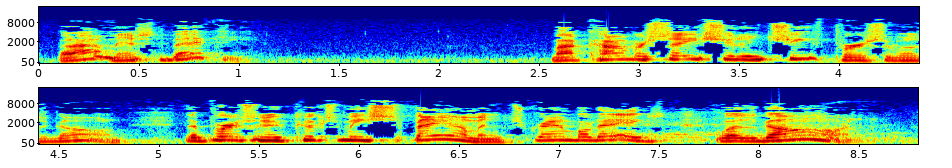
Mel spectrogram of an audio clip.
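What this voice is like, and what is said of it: Speaks with a regional accent. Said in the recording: “The one who understood my accent. Because everybody that in California does not talk the way I do.”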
